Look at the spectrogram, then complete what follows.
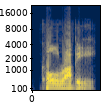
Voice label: "kohlrabi", American

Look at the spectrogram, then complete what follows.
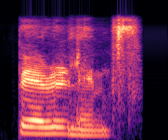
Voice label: "perilymph", Indian; Dictionary

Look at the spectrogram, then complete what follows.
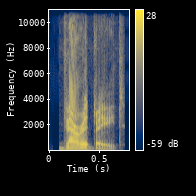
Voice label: "variegate", American

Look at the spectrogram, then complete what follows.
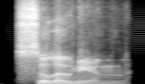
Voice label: "Scillonian", British

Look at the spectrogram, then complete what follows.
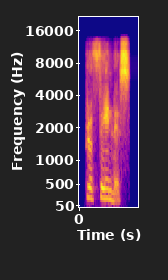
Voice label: "profaneness", Indian; Dictionary

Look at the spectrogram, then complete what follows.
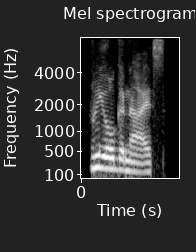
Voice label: "Reorganize", Indian

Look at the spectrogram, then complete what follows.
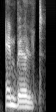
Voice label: "inbuilt", Indian

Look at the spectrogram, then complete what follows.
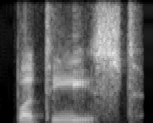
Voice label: "batiste", American

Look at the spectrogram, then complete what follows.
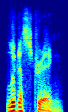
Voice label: "lutestring", American

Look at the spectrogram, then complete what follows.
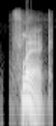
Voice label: "flick", American

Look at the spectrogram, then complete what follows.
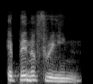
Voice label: "epinephrine", Indian

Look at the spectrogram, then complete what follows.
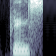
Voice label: "plaice", Indian; Dictionary

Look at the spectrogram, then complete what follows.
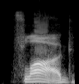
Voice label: "flog", American

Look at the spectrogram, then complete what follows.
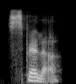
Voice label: "speller", Indian

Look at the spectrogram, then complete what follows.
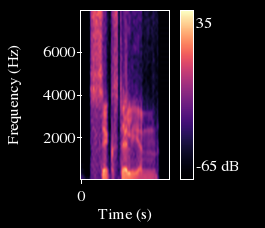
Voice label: "sextillion", British

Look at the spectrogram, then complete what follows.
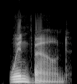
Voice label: "windbound", American

